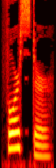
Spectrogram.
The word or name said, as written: forster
